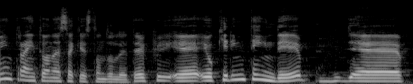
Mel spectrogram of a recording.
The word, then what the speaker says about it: Letreco: a pronúncia correta, por favor. Let... A terceira vez você. Treco. – Você Põe um acento. Letreco. Tá Isso, bom.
